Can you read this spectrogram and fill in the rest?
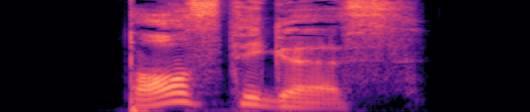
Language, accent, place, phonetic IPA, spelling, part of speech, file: German, Germany, Berlin, [ˈbɔʁstɪɡəs], borstiges, adjective, De-borstiges.ogg
- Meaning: strong/mixed nominative/accusative neuter singular of borstig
